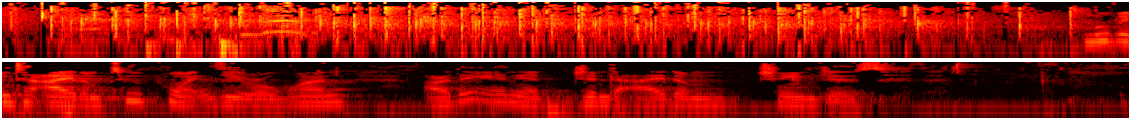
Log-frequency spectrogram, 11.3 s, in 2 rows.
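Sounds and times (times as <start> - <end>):
people applauding: 0.0 - 5.6
speech: 5.4 - 10.2.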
